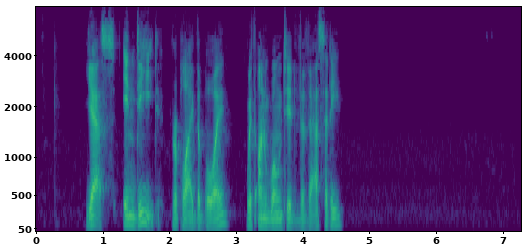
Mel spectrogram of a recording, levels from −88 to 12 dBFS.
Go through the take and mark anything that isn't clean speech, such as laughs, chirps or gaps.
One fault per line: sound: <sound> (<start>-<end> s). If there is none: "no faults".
no faults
